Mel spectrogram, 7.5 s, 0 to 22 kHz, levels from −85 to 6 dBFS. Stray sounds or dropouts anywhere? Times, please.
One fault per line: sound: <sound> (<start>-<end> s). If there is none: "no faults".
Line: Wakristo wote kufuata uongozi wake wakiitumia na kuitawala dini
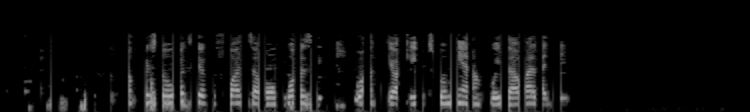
no faults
